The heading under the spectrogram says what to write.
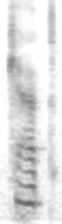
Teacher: a in cat is a low front unrounded vowel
